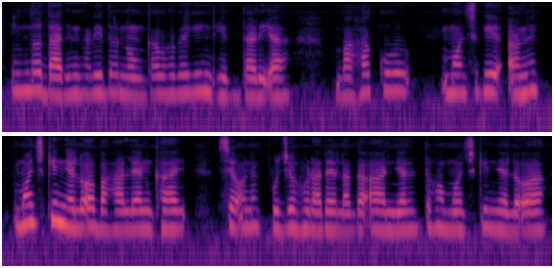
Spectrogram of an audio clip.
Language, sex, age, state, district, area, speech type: Santali, female, 30-45, West Bengal, Birbhum, rural, spontaneous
